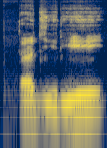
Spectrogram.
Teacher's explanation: تجری جیم ساکن ہے تو یہاں پر قلقلہ ہوگا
